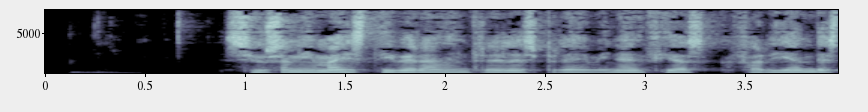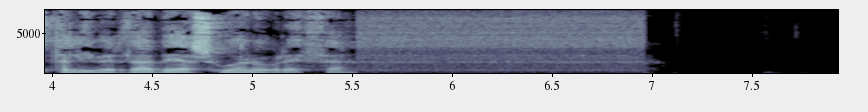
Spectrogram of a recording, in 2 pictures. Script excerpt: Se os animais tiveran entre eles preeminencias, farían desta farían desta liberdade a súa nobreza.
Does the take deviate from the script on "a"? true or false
false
